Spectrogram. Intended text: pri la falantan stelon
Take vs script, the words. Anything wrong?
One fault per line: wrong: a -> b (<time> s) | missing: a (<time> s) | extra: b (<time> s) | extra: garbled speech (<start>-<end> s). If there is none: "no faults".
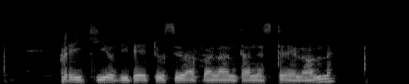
extra: kio vi petus (0.9 s)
